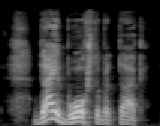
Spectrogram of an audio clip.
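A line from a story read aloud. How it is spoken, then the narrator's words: Sighing. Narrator (Russian): вздохнула графиня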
